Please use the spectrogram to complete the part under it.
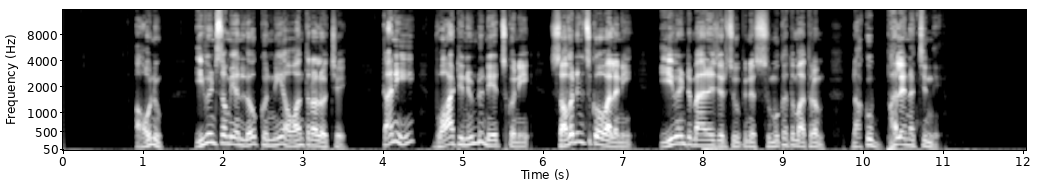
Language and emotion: Telugu, happy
